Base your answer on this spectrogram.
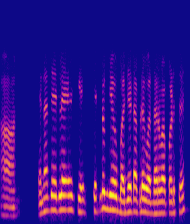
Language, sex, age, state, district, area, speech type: Gujarati, male, 18-30, Gujarat, Valsad, rural, conversation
